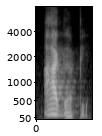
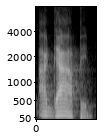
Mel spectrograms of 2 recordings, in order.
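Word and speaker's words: ἀγάπη: Então fala ágape, mas não é essa pronúncia correta, não é pronunciado o o espírito ali e a tônica é no gá, então agape.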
